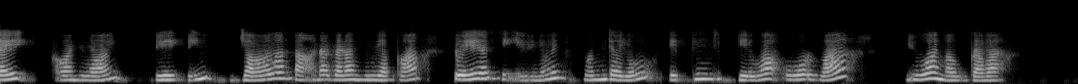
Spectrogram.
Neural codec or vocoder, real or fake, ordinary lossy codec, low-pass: codec, 16 kHz, 0.5 kbps, FreqCodec, smaller model; fake; none; 5.4 kHz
